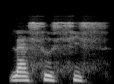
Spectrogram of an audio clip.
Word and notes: la saucisse: frances

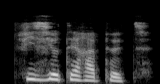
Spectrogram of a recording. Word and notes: physiotherapeute: frances

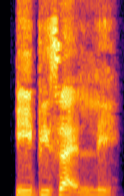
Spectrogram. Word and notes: i piselli: italiano

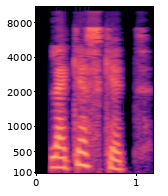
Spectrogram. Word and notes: la casquette: frances

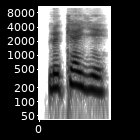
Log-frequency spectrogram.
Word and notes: le cahier: frances

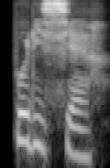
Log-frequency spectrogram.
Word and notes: policiere: frances

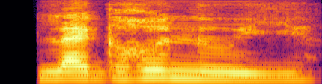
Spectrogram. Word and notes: la grenouille: French

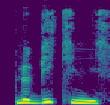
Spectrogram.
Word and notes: le bikini: frances

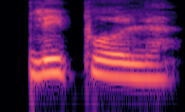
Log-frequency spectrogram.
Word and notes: l'epaule: frances

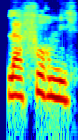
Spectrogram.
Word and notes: la fourmi: French

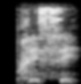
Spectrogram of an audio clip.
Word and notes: pressee: frances

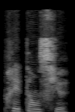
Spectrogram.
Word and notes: pretentieux: frances

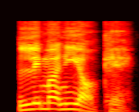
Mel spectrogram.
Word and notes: le manioche: italiano

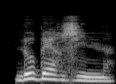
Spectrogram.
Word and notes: l'aubergine: frances

